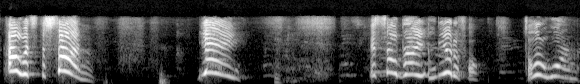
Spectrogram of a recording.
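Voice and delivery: very high cartoon squeak; squeaky sun voice. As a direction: play it like a voice squeezed up by the sun. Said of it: "maybe your voice would go really high".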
